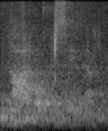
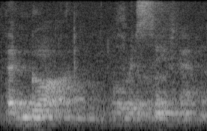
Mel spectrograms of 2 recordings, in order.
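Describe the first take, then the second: First: Soft whispered repeat; whispered echo. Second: Said in the usual way. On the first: Acted. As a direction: breathe the promise quietly. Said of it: "whispered echo". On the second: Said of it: "repeated line".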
